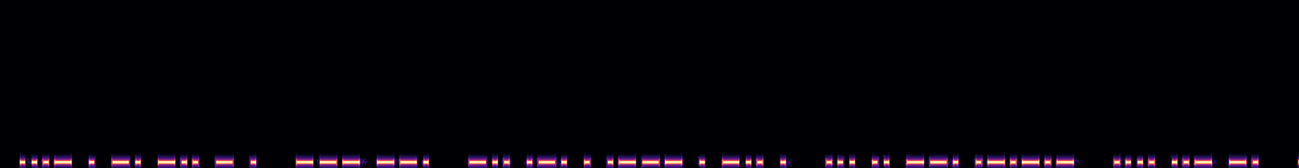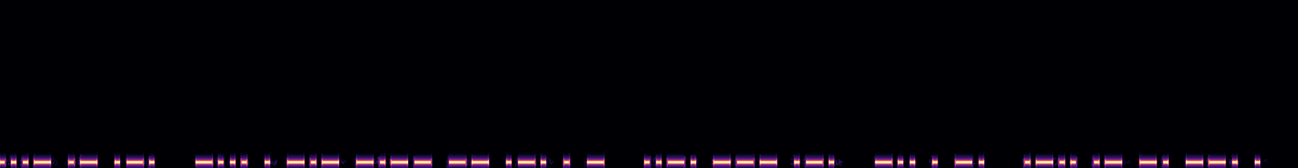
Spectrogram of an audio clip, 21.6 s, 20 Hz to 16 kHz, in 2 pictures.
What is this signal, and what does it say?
Morse code, heard as a keyed tone, about 25 wpm, 600 Hz. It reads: VENDTE OG DREJEDE SIG. HUN VAR BEKYMRET FOR DEN LANGE
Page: Ferie 25 wpm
